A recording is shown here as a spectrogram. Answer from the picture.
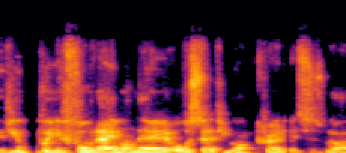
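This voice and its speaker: A man with an English accent speaks in a fairly high, somewhat breathy voice. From England. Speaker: real estate instructor. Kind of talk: online class lecture.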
